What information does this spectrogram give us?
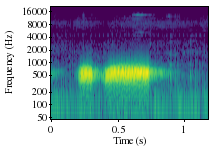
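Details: A single quick spotted dove phrase in 'thổ ồm vang' style: a brief low coo, then a longer, smooth, sustained hollow coo.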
